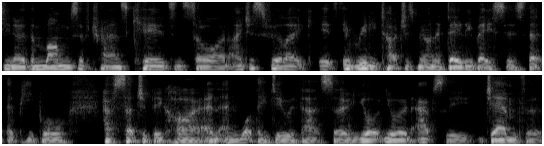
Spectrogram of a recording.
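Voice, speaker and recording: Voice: deep voice, darkish tone, husky. An author speaking earnestly and effusively in a casual interview over a video call.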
